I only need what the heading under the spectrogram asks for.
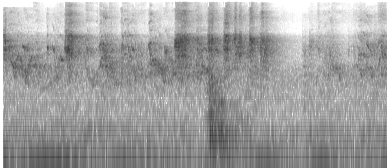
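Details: Budgerigar, described as an Australian parrot or parakeet, singing: dense scratchy warbling with fast chirps and clicks, high and buzzy, in steady rapid bursts, with a low hum beneath and a brief lower rasping note midway.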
